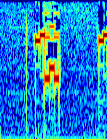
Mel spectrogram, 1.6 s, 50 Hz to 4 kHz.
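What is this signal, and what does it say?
Five-tone selective call (ZVEI), heard as quick runs of five tones, tones of about 70 ms. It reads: 89131
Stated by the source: ZVEI five-tone selective call received on SDR.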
